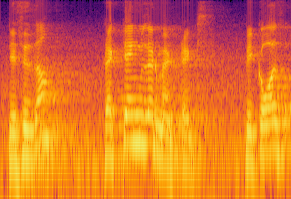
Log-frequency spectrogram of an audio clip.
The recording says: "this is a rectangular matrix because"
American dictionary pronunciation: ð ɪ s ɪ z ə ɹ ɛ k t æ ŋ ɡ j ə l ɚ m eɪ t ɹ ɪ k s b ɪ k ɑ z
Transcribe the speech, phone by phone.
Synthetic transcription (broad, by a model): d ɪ s ɪ z ə ɹ ɛ k t æ ŋ ɡ j ə l ɚ m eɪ t ɹ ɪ k s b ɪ k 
